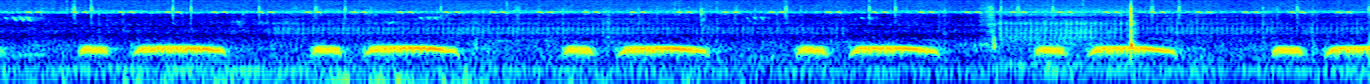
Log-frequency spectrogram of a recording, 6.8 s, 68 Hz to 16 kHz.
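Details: Spotted dove, a bird that is moulting, cooing steadily: each phrase a short note followed by a longer mellow hoot, repeated about every 1.2 seconds, with faint background noise and one sharp click.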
